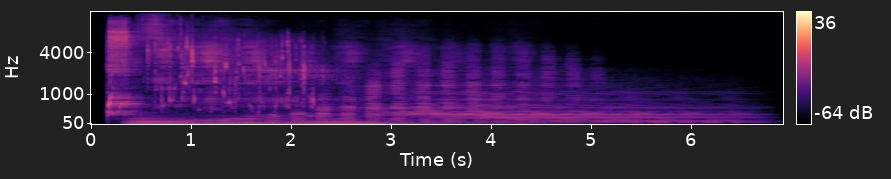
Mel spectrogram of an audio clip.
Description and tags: Sound of transformers made from various synthesizers
Reggae, A, House, transformers, 1, WaterminD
